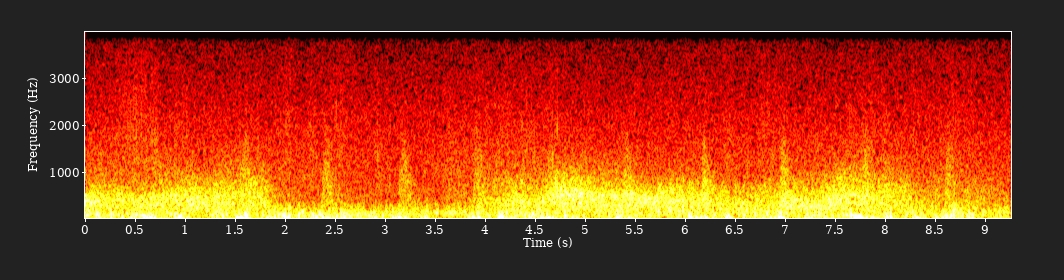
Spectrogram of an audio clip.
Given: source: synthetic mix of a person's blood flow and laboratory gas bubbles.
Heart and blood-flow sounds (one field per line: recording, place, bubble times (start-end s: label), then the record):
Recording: Doppler ultrasound of blood flow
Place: subclavian vein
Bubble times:
4.31-4.46 s: bubbles
4.65-4.75 s: bubbles
From the record:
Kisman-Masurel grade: 211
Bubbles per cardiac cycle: several, 3 to 8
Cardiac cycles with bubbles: 1 to 10%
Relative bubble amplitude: barely perceptible (0.100 to 0.250)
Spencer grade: 1 (occasional bubble signal discernible with the cardiac motion signal, with majority of cardiac periods free of bubbles)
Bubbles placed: anywhere in the cardiac cycle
